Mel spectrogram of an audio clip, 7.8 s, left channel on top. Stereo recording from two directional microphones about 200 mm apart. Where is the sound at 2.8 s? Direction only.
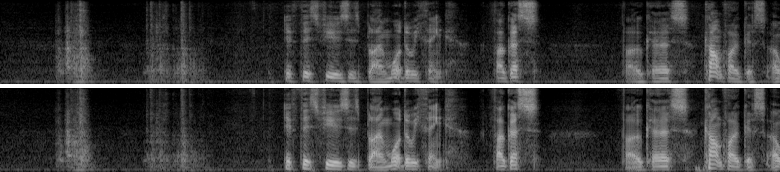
50° right (ahead or behind).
